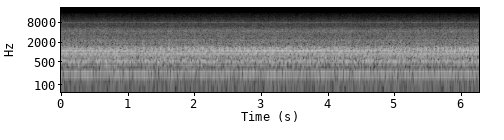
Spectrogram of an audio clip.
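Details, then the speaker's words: Rebuilt Triumph Spitfire overdrive gearbox on a test stand, driven by a variable-speed motor of about 3,500 rpm and shifted through all four gears: a steady, even hum with a faint constant whine and no grinding, even at higher rpm, so the synchros are working. "what you saw was i shifted through all four gears you want to listen for any sort of grinding noises that's an indication that your synchro rings aren't working appropriately but even at higher rpms we made barely any any noise at all so it's shifting smoothly"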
